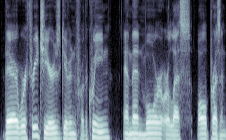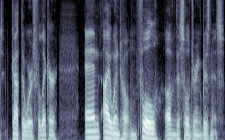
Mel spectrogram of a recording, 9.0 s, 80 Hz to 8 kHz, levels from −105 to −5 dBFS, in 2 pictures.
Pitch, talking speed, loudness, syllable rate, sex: 110 Hz, 195 wpm, -18 LUFS, 5.0 syllables/s, male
